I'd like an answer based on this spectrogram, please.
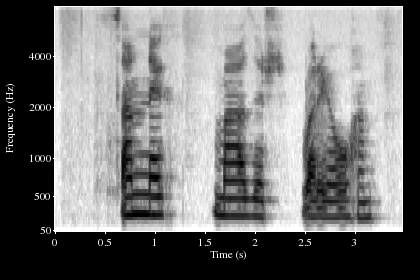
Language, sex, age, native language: Icelandic, female, 9, Icelandic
